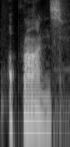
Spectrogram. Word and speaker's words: aprons: I was reading that verse, and instead of aprons, I read it as they sewed themselves aprons. Because I was young, and I apparently didn't know how to pronounce aprons, so I said aprons. Sounds like a very posh, fancy way of saying apron.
